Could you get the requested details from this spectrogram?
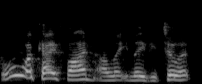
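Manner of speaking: high-pitched retreating "oh, okay"; backing off. Retold or imitated. Bystander to the screaming couple after they turn on him, backing off. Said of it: "I'm like".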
